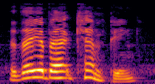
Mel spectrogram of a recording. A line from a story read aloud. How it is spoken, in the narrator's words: eagerly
